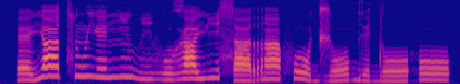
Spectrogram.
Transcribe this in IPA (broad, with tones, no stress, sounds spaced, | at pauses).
ɛ˨ j a˦ t͡s ũ˦ j e˦ ŋ ĩ˦ β i˨ v ʊ˨ ɣ a˦ j i˦ s a˨ r ã˦ f o˦˨ d͡ʒ o˨˦ ɡ ɪ˨ d oː˨ h o˦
